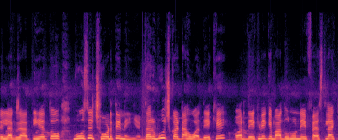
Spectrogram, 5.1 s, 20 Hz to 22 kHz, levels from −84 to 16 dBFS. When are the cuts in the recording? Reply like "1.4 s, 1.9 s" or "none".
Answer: 2.0 s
